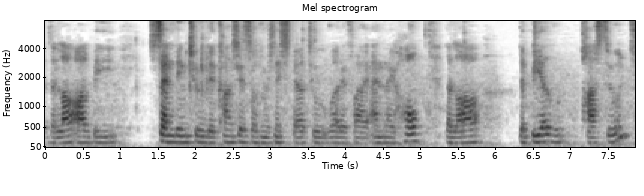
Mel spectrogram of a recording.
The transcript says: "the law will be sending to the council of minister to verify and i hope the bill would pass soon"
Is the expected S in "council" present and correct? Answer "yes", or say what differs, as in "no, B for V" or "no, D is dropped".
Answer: no, SH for S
